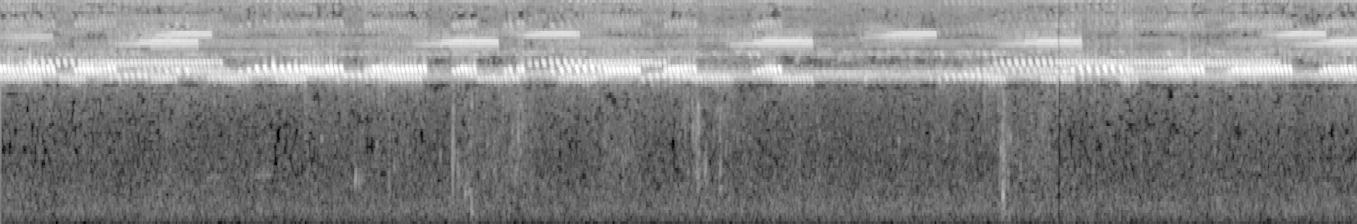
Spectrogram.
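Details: Crickets calling on an evening at Aroha Island, New Zealand: several insects overlapping in a steady high-pitched pulsed trilling, with bands of rapid chirps shifting in and out over a quiet background.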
